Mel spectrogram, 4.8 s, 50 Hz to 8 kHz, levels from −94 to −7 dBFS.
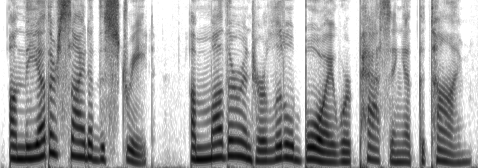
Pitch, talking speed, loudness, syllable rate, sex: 205 Hz, 225 wpm, -17 LUFS, 5.4 syllables/s, female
